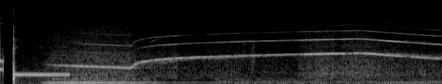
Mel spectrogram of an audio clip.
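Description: Ambulance siren sounding a slow wail: the pitch dips about a second in, climbs steadily for a couple of seconds, then slowly falls, over a low steady hum.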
